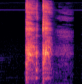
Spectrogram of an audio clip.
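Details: Girl coughing: two quick, forceful coughs in a row, then a brief breathy trailing sound; a short, dry-sounding cough.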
